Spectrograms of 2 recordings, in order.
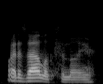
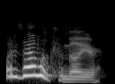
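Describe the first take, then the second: First: Musing quietly. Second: Squeaky high Why does that look familiar; high mock wonder. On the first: Teacher quietly wonders aloud to the class. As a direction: murmur it to yourself. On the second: Teacher playfully asks the class in a high squeak. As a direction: pitch it way up in playful surprise. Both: Shown as a demonstration.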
